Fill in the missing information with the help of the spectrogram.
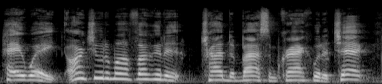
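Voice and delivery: high, put-on voice of a wiry little crackhead; imitating a squeaky crackhead, amused; voiced crackhead. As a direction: mimic a high-pitched jittery crackhead recognizing someone. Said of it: "And he goes".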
